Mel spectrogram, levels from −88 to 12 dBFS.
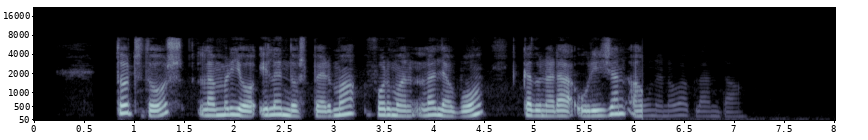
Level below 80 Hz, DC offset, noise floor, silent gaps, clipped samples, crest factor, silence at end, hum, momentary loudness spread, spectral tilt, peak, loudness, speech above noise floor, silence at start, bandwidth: -68 dBFS; under 0.1%; -74 dBFS; none; under 0.1%; 18 dB; 1.9 s; none; 6 LU; -6.5 dB/octave; -2 dBFS; -18 LUFS; 57 dB; 0.85 s; 7.6 kHz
